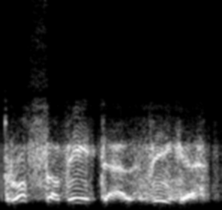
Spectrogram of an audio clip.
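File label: chat, speech hungarian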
